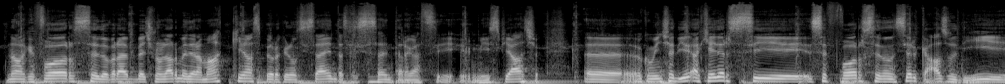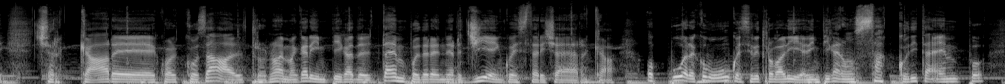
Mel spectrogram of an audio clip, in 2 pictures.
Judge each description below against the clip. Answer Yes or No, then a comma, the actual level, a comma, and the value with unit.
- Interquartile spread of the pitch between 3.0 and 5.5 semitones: Yes, average, 3.9 semitones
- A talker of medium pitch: No, low, 120 Hz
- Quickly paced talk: Yes, fast, 175 wpm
